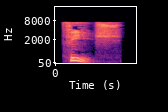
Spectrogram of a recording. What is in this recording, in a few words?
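"fiche", English, British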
